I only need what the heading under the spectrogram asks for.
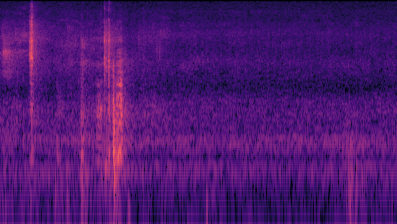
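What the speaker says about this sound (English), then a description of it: "Lots of bees trying to get through." Faint buzzing of bees around a hive, with a few short louder passes close by over a steady low hum.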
